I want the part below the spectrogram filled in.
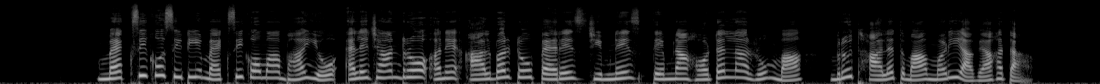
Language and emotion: Gujarati, neutral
